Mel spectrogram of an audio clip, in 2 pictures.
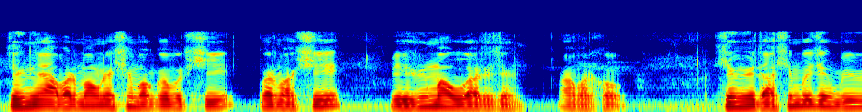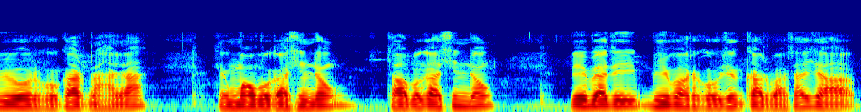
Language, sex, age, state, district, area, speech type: Bodo, male, 60+, Assam, Udalguri, rural, spontaneous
